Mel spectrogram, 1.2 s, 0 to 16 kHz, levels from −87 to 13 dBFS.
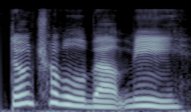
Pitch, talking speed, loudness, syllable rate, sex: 220 Hz, 200 wpm, -13 LUFS, 5.5 syllables/s, female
